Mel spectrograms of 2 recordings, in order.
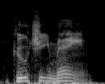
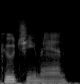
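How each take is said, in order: First: The last word rhymes with 'rain'. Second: The last word rhymes with 'can'. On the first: The speaker calls it right. "so it is Maine" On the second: The speaker calls it wrong. "I'm calling him [name]"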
